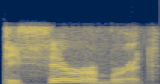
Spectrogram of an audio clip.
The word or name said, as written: decerebrate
